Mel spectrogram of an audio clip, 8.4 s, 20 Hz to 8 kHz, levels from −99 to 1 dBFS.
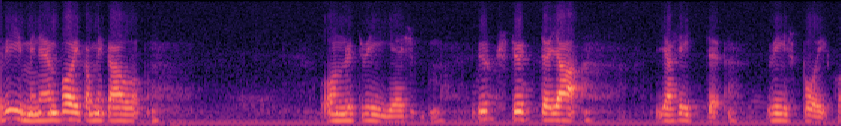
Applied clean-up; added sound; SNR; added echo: none; none; none; none.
